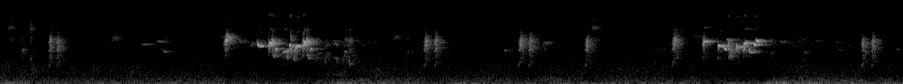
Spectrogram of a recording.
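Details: Basra bulbul (white-eared bulbul) singing with a heavy-throated voice, used to prompt silent bulbuls to start singing: short bright chirps repeated at intervals, with two louder chattering, warbling bursts near the middle and the end, against low room hum.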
